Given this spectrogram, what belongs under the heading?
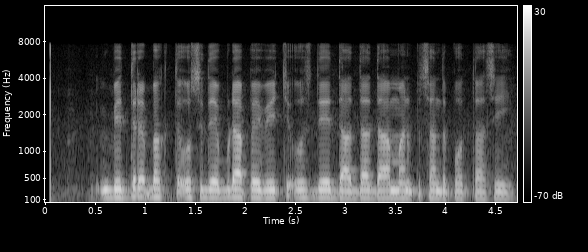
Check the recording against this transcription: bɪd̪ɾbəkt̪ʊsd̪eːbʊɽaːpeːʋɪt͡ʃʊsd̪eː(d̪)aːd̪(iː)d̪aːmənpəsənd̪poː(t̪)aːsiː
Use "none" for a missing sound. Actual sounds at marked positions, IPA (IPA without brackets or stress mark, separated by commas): d̪, aː, t̪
